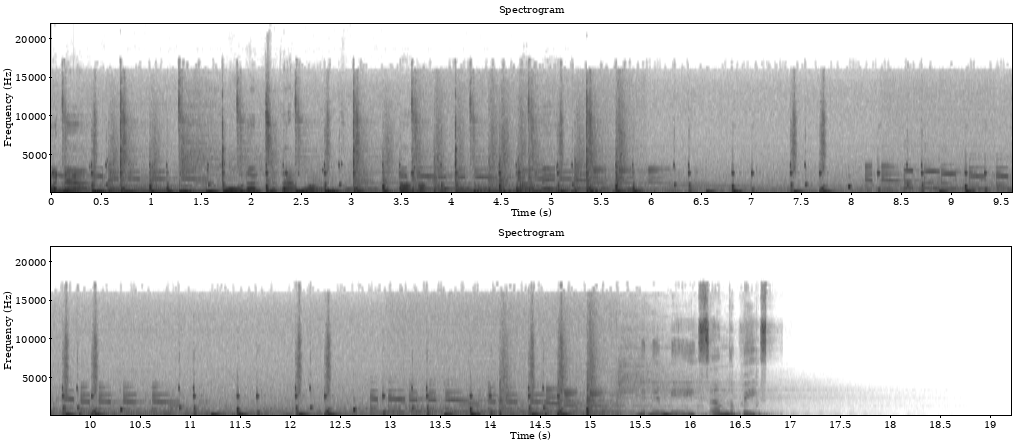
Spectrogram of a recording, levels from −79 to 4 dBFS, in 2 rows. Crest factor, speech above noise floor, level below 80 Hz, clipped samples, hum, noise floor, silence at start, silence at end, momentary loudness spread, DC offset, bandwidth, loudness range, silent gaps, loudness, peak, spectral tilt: 16 dB; 66 dB; -22 dBFS; under 0.1%; none; -78 dBFS; 0 s; 2.45 s; 11 LU; under 0.1%; 18 kHz; 9 LU; none; -17 LUFS; 0 dBFS; -4.5 dB/octave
